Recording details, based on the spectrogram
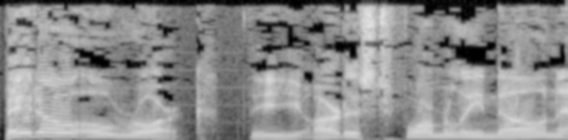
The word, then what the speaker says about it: Beto: Some people have been funning with his name this week and calling him Beto O'Rourke, I guess because it rhymes with veto.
